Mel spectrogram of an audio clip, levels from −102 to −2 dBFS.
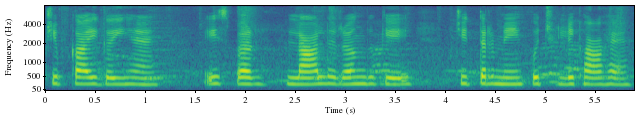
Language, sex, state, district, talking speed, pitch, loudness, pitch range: Hindi, female, Haryana, Jhajjar, 130 wpm, 230 Hz, -19 LUFS, 225-240 Hz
